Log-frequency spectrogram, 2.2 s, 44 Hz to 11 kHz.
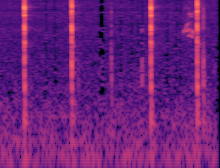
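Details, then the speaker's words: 2008 Mercedes C300 (W204) driver seat control switch, moving seat back: four crisp sharp clicks about half a second apart in a quiet cabin; switch makes contact normally (fault is elsewhere: backrest won't move forward). "So first of all, if I move back, listen really carefully, the sound that the switch makes clicking and making the contact."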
